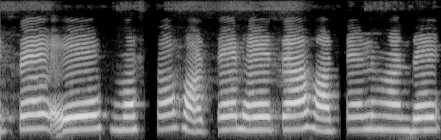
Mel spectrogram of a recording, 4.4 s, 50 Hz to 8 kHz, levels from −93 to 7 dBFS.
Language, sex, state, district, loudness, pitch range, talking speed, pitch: Marathi, female, Maharashtra, Chandrapur, -14 LUFS, 270-285 Hz, 120 wpm, 275 Hz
